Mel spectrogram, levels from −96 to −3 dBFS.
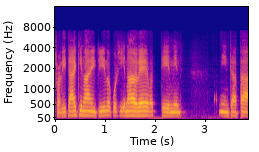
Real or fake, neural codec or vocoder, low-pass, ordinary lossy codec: fake; codec, 16 kHz, 0.5 kbps, X-Codec, HuBERT features, trained on general audio; 7.2 kHz; none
